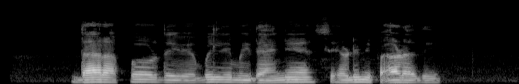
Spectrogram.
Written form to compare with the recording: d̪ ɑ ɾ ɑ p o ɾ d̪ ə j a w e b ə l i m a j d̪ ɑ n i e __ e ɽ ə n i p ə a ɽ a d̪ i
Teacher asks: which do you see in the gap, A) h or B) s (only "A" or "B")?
B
